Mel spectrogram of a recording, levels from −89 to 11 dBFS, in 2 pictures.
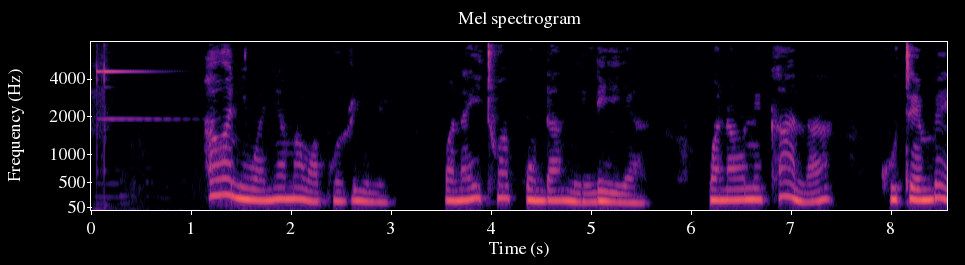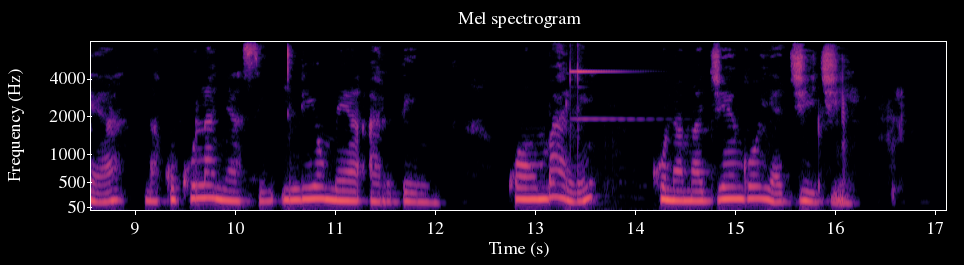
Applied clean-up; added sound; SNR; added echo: none; Bicycle bell; 17 dB; none.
